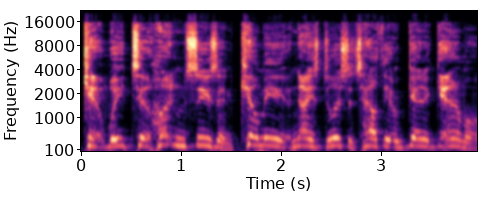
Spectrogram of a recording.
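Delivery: put-on caveman voice, simple speech. Trying a comedy bit a second time, in a caveman voice. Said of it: "maybe that's kind of my caveman voice there".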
